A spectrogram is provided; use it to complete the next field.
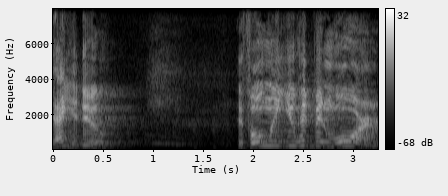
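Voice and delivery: parental scolding tone. Answering someone who insisted despite warnings, sounding like a parent. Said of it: "I sound a little like a parent there".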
